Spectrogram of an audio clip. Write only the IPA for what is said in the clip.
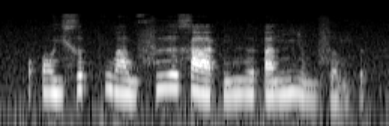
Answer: ʔ ɔ̤˨˩ j x ə˦˥ p̚ k w a̤˨˩ w f ɨ˧ ə̯ x aː˨˩ k̚ m ɨ̤˨˩ ə̯ ʔ a˨˦ n ɲ ə̤˨˩ m f ə̰˧˨ m ʔ

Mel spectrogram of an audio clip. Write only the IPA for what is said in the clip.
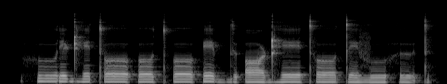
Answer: h uː ɾ i ɖʱ e tʼ oː ʔ oː t ʔ oː ʔ e b d̪ ɯ ʔ ɔ ɖʱ eː t̪ʰ oː t̪ e v u h ɯː t

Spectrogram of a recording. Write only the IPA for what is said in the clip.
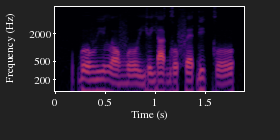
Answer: ɓ o˦ β i˦ l ɔ˨ v oː˨ j ɪ˦ j a˦ ɡ o˦ f ɛ˦ ɗ i˦ k o˨˦

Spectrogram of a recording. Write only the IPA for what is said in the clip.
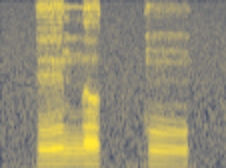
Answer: ẽ n ə kː ũ

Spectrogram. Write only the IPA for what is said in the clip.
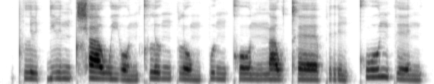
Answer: pʰ l i˨˩ t̚ j i˧ n t͡ɕʰ a˧ w j o˩˦ n kʰ l ɯ˧ ŋ p l o˨˩ m p ɯ˧ ŋ kʰ o˧ n ŋ a˧ w tʰ ɛː˧ p r i˨˩ ʔ kʰ w u˥˩ n k e˧ n

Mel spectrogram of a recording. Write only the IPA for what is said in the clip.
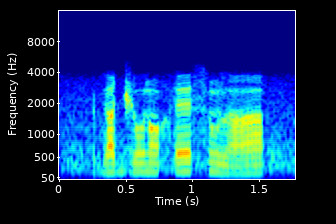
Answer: ɡ a˦ d͡ʒ o˦ ɾ ɔ̃˧ h ɛ˦ s ũ˦˨ l ã˨˦

